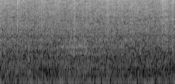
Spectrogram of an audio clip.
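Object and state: Nothing is struck.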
